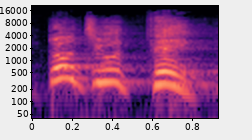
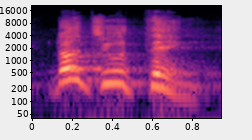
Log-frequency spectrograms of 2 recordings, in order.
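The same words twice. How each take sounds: The two takes are said the same way.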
